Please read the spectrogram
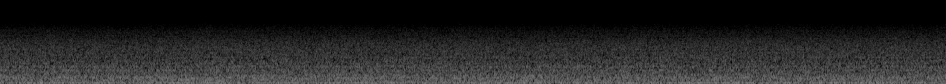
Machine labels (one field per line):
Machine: fan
